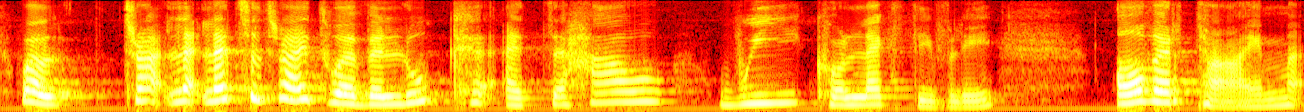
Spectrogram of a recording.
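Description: Italian woman lecturing with many fillers. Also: mid-range voice. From Italy. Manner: hesitant, many fillers and restarts. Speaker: public health lecturer. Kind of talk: conference lecture with slides.

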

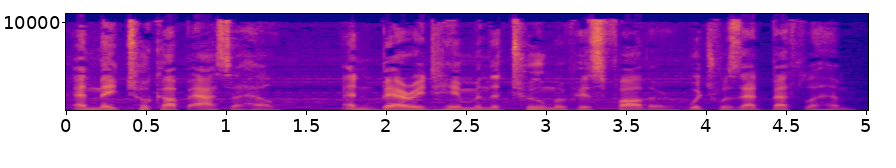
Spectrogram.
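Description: A man's voice: mid-range voice, brisk. Solemn male scripture narrator over faint music. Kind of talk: scripted scripture narration, dramatized audio Bible.

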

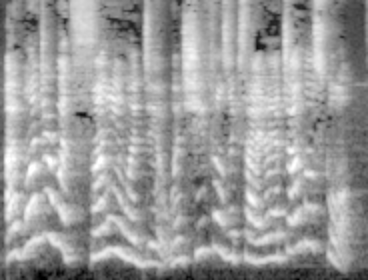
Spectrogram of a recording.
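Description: High, very animated woman reading to kids. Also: normal speed. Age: young adult. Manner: expressive, exaggerated storytelling for young children. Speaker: teacher reading aloud to children. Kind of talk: animated children's picture book read-aloud. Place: small room at home, indoors.

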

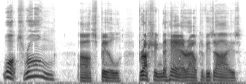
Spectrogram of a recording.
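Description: A man's voice: lowish voice, slow, pushed and bright, dry recording, studio quality. A British man in his sixties reading a children's story aloud with dramatic narration. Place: small indoor room lined with bookshelves.

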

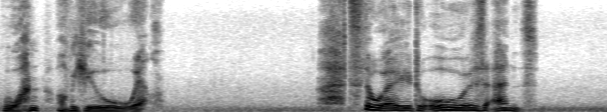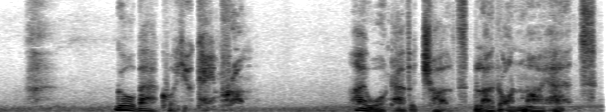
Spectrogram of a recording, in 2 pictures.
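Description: An actor playing a wry, embittered old swamp hermit in a fantasy game, ominous and given to breathy drops into whispers. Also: male voice, mid-range voice, big pitch swings, a little hiss or hum. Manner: slow, ominous, dropping into whispers. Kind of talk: dramatic fantasy game acting. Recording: loud game music behind the voice.

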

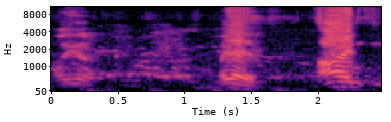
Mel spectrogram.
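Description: A man's voice: a little high, a little slow. A young man doing a casual street interview at a crowded beach party, laid-back, repeating himself as he talks. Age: young adult. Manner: laid-back, repeats "all right, bet". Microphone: handheld mic. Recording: loud crowd and music behind.

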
